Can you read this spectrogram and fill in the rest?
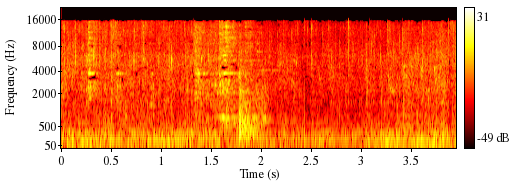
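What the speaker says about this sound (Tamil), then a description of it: "பட்டை கிராம்பு ஏலக்காய் எண்ணெய் வச்சு போட்டுக்கணும்" Cinnamon, cloves and cardamom fry in oil for a beetroot pulao, a steady close sizzle with faint watery crackle and brief stirring scrapes throughout.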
